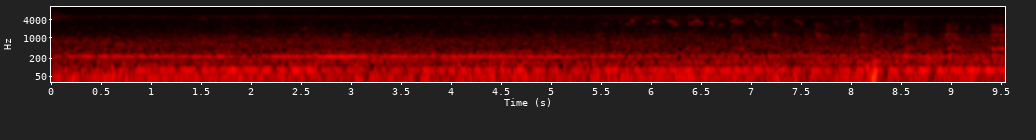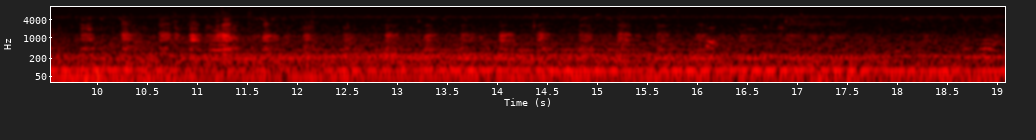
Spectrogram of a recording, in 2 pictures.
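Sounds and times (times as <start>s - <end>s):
bird calls: 5.5s - 19.0s.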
